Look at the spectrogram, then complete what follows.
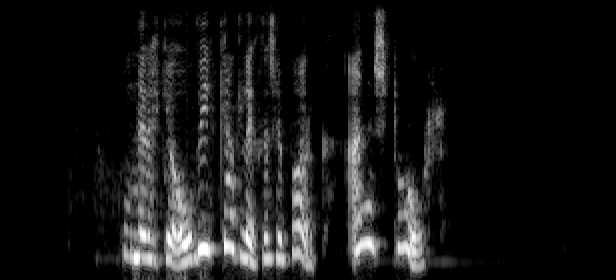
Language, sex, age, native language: Icelandic, female, 60-69, Icelandic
